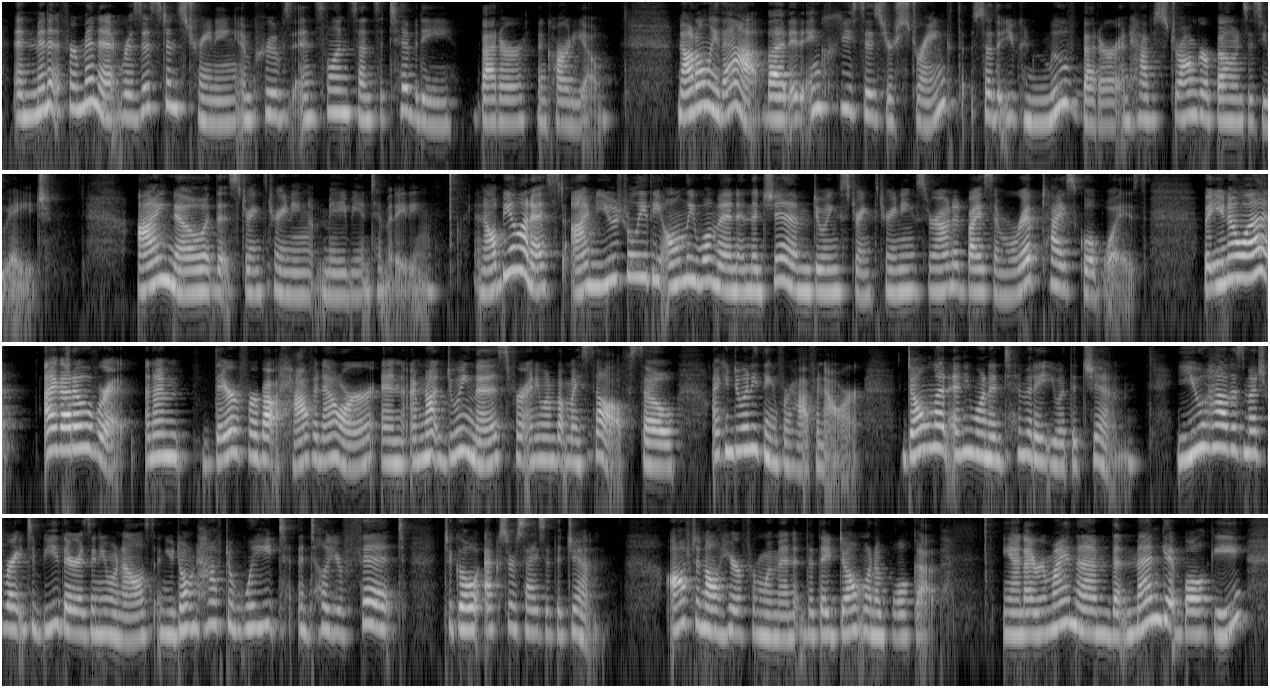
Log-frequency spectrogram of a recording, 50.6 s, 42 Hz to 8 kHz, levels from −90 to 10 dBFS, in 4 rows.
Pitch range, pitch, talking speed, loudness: 205-270 Hz, 225 Hz, 180 wpm, -23 LUFS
